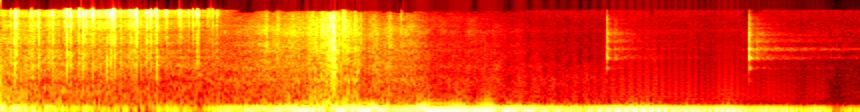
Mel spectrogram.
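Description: Cinematic sound-design hit from a TV show's intro: a heavy boom at the start, then a deep sustained rumble with a swoosh about a second and a half in, and a couple of short high ticks near the end.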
